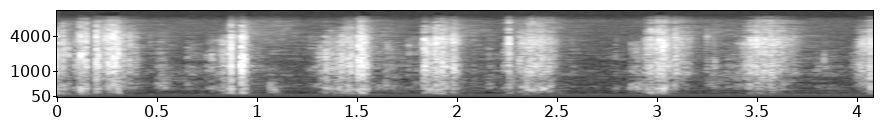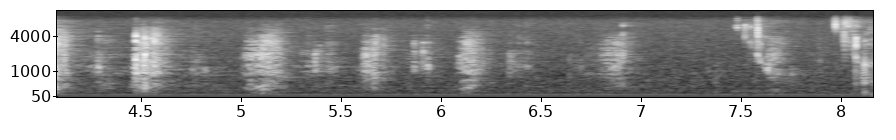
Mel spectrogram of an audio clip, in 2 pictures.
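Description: A person chewing crunchy food close to the microphone: a run of short, irregular crunches, two or three a second, thinning out near the end.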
